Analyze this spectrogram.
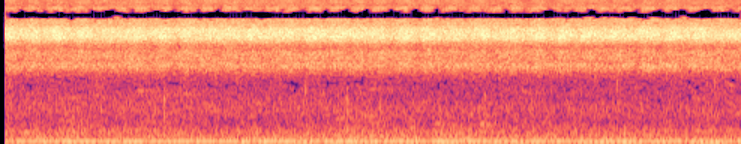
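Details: Italian cicadas sing a steady, high, buzzing drone that holds without a break.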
